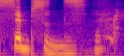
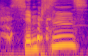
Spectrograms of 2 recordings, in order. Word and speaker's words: Simpsons: agree with that one the difference is Simpsons and Simpsons it's there but it's quiet I don't care if it's quiet it's still there singon sson okay you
